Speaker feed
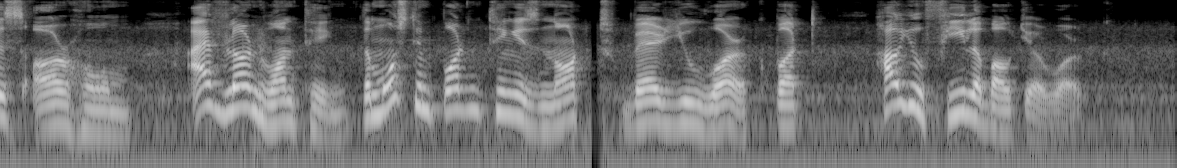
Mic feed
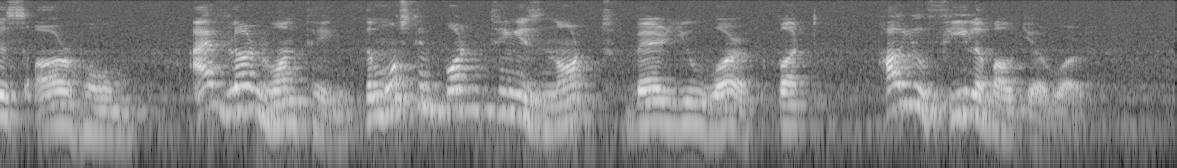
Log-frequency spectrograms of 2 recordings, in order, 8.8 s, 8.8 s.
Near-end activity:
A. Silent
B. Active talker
A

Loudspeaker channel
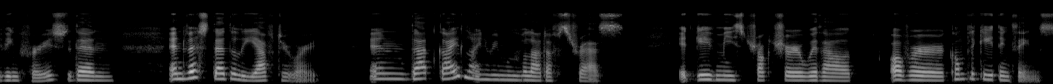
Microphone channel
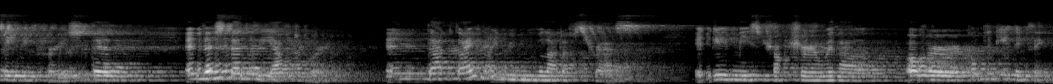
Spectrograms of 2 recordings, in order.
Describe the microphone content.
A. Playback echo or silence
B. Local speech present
A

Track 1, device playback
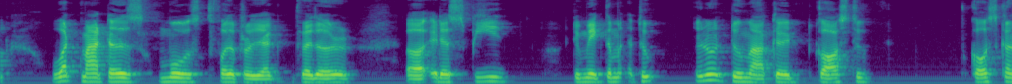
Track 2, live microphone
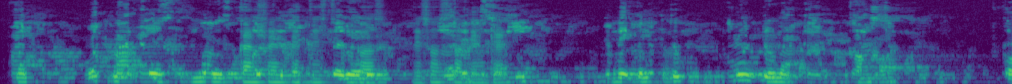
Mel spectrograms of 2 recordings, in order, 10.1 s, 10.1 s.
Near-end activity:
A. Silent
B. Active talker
B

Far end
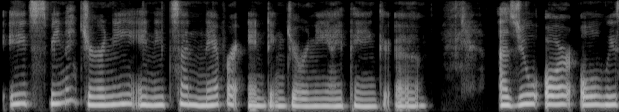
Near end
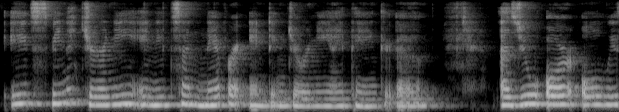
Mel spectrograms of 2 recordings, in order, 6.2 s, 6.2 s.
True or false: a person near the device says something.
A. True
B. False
B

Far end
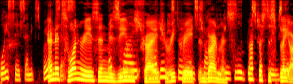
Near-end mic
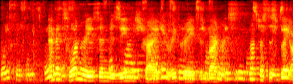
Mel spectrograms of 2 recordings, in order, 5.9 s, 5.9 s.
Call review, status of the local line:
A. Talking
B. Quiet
A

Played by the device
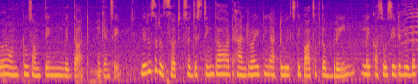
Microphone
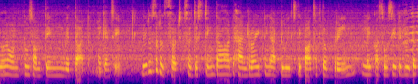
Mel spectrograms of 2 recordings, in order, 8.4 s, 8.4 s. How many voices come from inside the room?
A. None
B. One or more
A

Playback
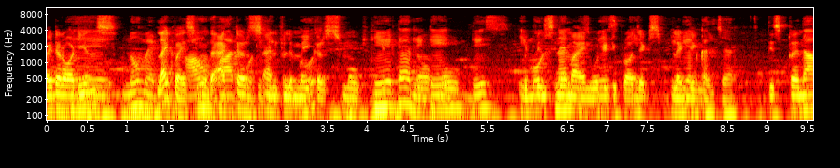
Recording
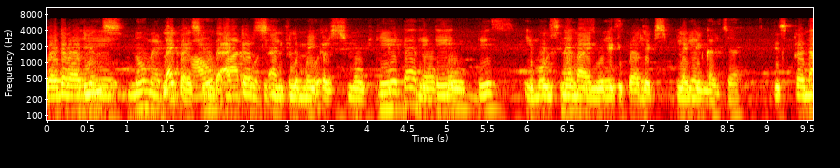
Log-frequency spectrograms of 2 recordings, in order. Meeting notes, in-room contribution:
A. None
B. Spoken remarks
A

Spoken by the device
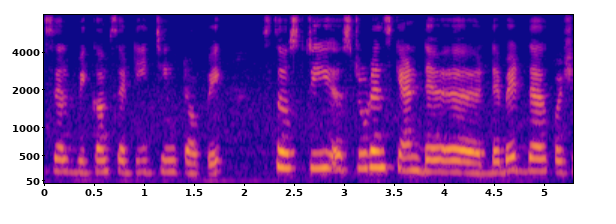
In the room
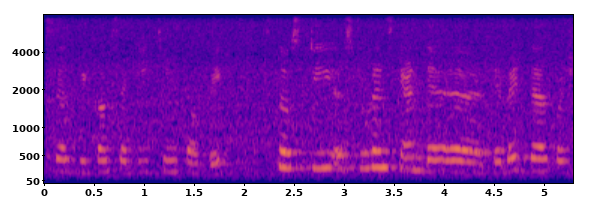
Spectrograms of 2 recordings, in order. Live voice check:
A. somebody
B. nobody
B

